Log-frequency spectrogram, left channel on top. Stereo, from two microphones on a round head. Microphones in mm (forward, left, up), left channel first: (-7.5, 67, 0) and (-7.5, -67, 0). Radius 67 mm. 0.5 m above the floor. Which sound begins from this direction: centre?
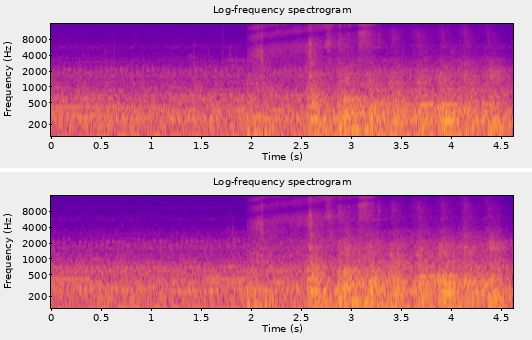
Footsteps, at 2.0 s.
